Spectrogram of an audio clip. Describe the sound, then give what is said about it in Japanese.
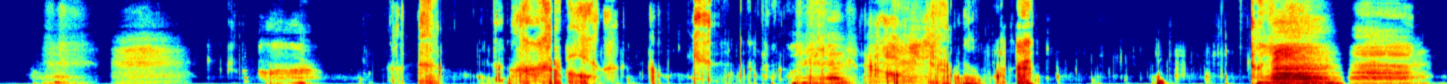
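Soft, wet licking and sucking sounds come as fingers are licked clean. They arrive in many short, irregular bursts mixed with breathy sighs and exhales, all fairly quiet with pauses between them. “手についたの舐めていいですか？”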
